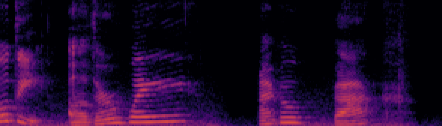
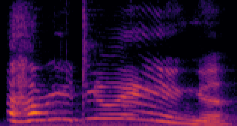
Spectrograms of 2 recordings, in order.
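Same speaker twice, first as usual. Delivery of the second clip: lightly higher, slow sweet greeting; high sing-song; 10 semitones higher than usual. Retold or imitated. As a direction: coo it like a cute bot.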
